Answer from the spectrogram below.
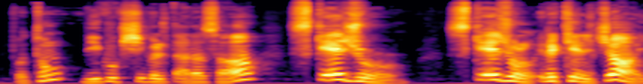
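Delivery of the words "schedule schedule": schedule said SKED-jool, with sk; American SKED-jool, clearly demonstrated; American pronunciation. Shown as a demonstration. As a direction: say schedule starting with sk, American style. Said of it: "이게 미국식 발음입니다".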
